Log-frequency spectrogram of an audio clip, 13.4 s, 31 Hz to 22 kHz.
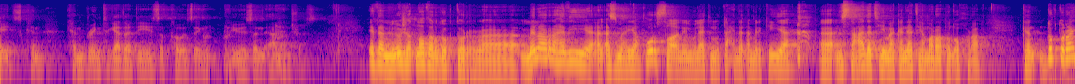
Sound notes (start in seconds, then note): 4.9 speaking in foreign language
